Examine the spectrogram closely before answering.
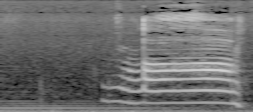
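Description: A single drawn-out meow from Bernie the cat, fairly loud, lasting about a second and dipping in pitch at the end, over a low background rumble.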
